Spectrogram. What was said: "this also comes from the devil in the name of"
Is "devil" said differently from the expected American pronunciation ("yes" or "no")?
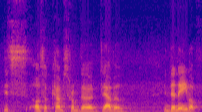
no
